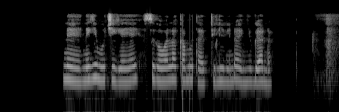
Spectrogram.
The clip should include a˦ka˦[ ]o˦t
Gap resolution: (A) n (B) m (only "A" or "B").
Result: B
